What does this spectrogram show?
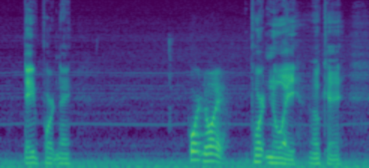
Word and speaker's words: Portnoy: do you say his last name is it portney dave portney portnoy portnoy okay like every everything barcelo does is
